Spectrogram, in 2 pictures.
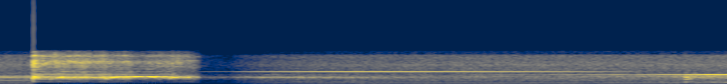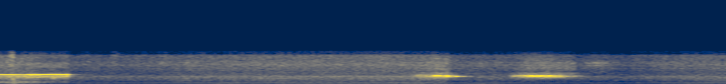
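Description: Film trailer soundtrack: held, steady tones of a music score build to a loud rumbling swell that cuts off suddenly about eight seconds in. After that there is a quieter hiss with two short tonal sounds near the end.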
